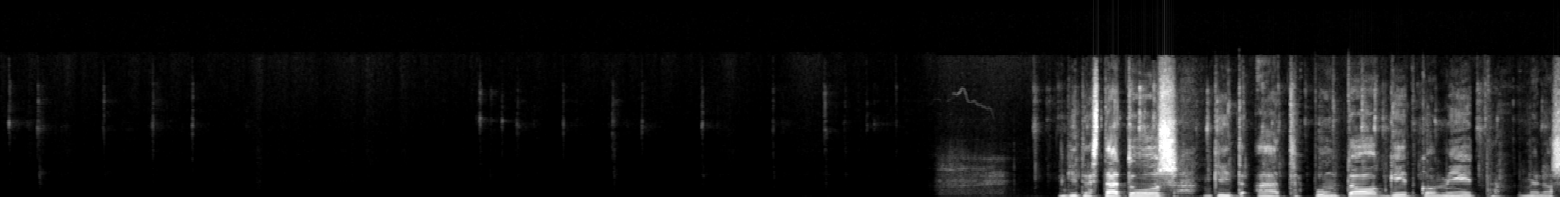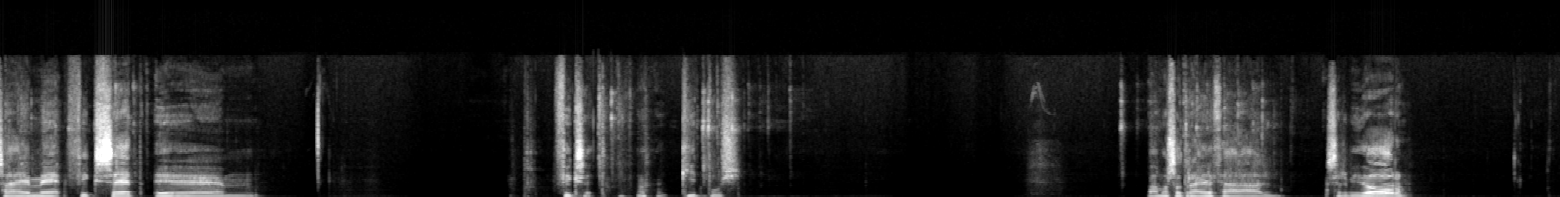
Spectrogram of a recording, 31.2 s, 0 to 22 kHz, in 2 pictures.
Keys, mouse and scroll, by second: 0.0-1.0 typing, 4.8-9.0 typing, 10.3-17.5 typing, 21.9-23.7 typing, 26.5-28.7 typing.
